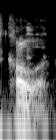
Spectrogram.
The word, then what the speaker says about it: Koa: It's Koa. Is it Koa? What did I say? Koi Peaks? Like he's a fish. Because it looks like koi. It looks more like koi than koa. It's KOA.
